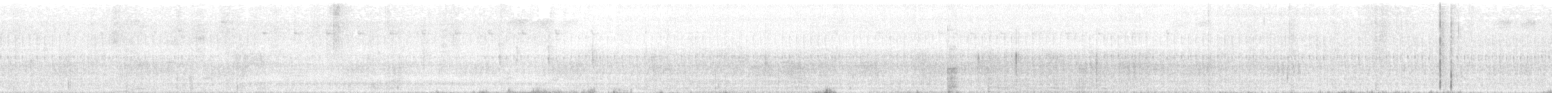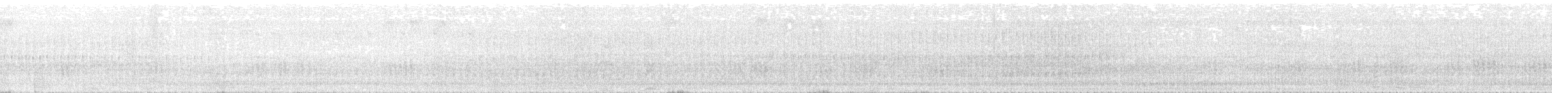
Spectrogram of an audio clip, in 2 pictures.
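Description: A motorcycle engine running at low speed, over an uneven low rumble with irregular thumps; the loudest thump comes about eight seconds in.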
